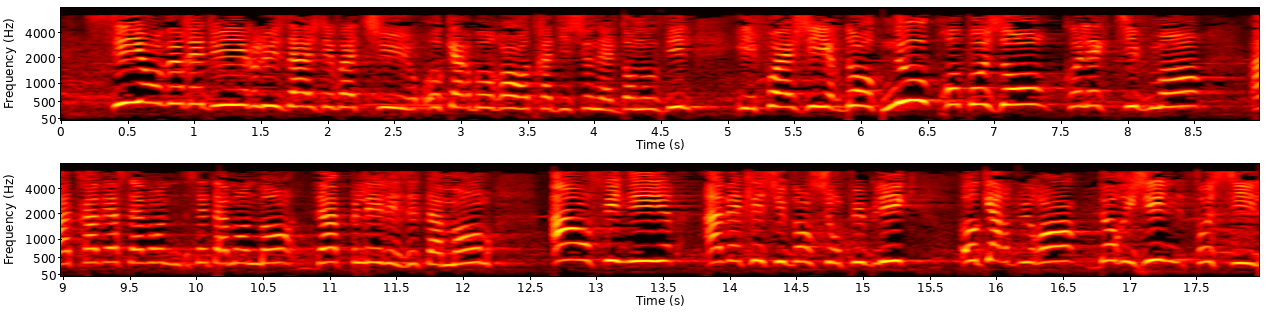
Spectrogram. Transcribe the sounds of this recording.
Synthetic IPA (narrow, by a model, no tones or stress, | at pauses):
siɔ̃vøʁed̪ɥiʁlyzaʒd̪evwat̪yʁokaʁbyʁɑ̃t̪χad̪isjɔnɛld̪ɑ̃novil | ilfoaʒiʁd̪ɔ̃knupχɔpozɔ̃kɔlɛk̚t̪ivmɑ̃ | at̪χavɛʁssɛt̪amɑ̃d̪mɑ̃d̪aplelezet̪amɑ̃bʁ | aɑ̃finiʁavɛklesybvɑ̃sjɔ̃pyblik | okaʁbyʁɑ̃d̪ɔʁiʒinfɔsil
